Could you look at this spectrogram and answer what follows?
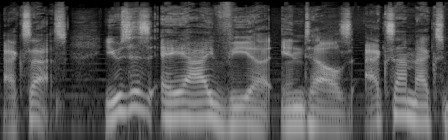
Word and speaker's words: XeSS: Intel's XeSS, pronounced XeSS, uses AI via Intel's Xe Matrix units to upscale from lower resolutions.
